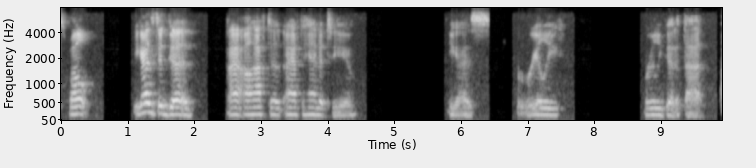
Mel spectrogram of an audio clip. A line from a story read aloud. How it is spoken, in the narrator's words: Hawk sort of sighs and goes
